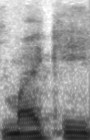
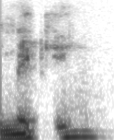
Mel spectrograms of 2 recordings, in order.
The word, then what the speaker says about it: Mikey: It's Mikey, not Mickey.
